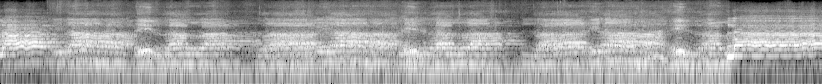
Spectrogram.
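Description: A man chanting Islamic devotional phrases in a drawn-out, melodic voice. The phrases last about two seconds each, with short breaks between them.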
